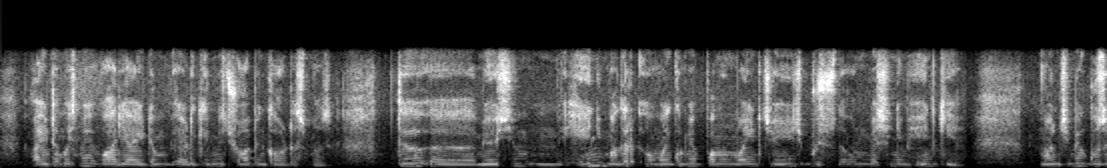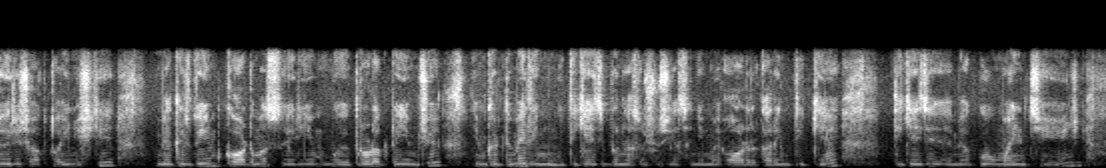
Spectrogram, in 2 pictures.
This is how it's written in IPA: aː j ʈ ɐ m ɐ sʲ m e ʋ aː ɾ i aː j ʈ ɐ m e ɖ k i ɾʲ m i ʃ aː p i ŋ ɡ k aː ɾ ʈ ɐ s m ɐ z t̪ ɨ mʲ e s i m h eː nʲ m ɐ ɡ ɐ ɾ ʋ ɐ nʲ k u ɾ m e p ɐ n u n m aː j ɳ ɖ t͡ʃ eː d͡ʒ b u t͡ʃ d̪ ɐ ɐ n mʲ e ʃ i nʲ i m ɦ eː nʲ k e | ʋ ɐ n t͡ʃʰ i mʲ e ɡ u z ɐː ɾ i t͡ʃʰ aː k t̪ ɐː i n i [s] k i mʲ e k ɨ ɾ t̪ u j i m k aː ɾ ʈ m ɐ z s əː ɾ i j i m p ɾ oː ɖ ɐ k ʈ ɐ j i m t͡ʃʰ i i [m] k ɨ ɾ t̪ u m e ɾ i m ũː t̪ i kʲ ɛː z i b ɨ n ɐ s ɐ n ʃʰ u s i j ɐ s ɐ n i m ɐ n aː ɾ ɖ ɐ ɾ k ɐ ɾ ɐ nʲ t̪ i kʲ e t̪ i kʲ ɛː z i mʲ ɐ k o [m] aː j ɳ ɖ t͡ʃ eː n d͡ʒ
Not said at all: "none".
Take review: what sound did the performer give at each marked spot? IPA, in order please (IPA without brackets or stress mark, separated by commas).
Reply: ʃ, m, m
